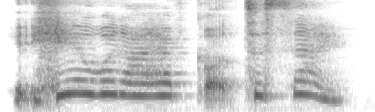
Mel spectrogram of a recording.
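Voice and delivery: a nervous hobbit covering a slip; flustered. Acted. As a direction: trip over the first word in a fluster. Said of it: "he was so flustered".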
